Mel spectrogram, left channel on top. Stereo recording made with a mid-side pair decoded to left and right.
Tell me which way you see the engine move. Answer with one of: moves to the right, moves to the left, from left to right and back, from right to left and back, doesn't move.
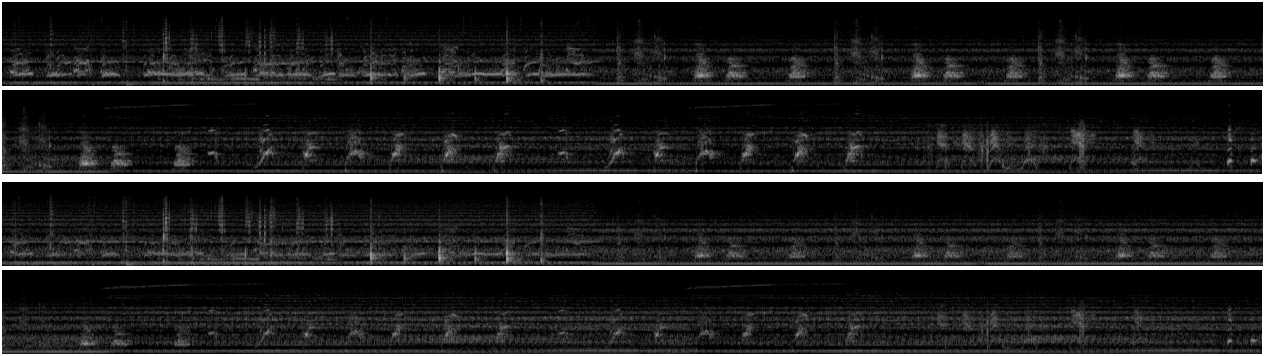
doesn't move.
